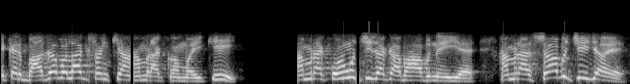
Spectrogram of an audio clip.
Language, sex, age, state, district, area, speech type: Maithili, male, 60+, Bihar, Saharsa, rural, conversation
